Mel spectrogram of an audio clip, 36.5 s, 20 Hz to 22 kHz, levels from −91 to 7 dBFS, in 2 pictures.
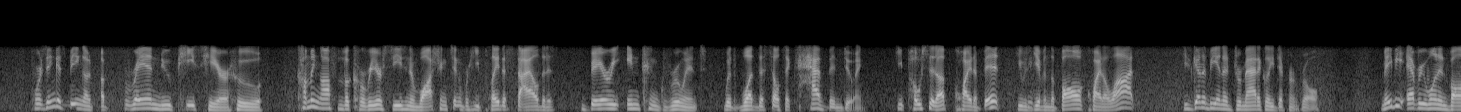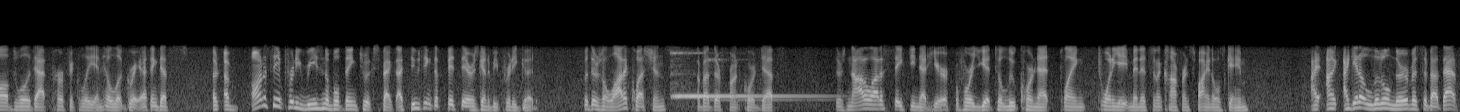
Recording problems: high frequencies cut off; severe; nothing above 3.5 kHz
hiss; faint; throughout; 25 dB below the speech
doorbell; loud; from 27 to 28 s; peak 2 dB above the speech

